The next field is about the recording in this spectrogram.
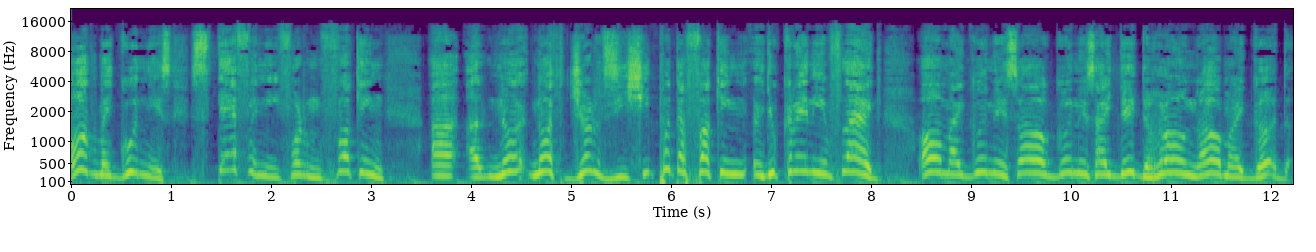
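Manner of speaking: put-on Russian accent. Mocking Ukrainian-flag profile posts, the speaker voices a reaction in a fake Russian accent. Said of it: "My Russian accent always turns into Dominican".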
